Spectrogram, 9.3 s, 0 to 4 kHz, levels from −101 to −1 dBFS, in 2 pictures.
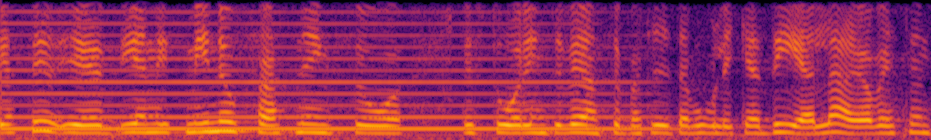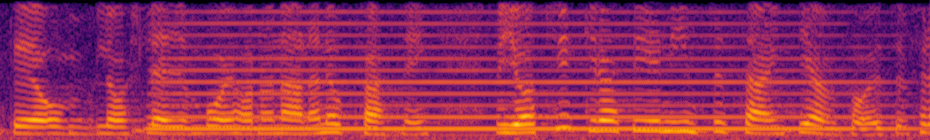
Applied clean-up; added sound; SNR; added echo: none; Wind instrument, woodwind instrument; 7 dB; none.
